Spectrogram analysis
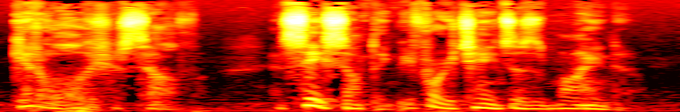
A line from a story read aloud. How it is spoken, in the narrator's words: whisper harshly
